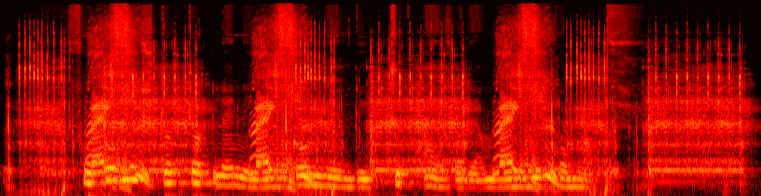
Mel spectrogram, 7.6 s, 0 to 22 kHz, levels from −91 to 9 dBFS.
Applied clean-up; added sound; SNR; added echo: none; Telephone + Sneeze; -1 dB; none.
